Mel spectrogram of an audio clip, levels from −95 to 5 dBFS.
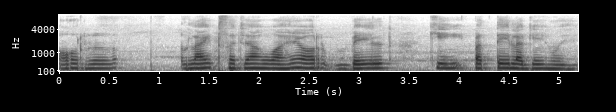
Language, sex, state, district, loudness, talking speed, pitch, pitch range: Hindi, female, Haryana, Charkhi Dadri, -18 LUFS, 140 wpm, 185 Hz, 175-190 Hz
